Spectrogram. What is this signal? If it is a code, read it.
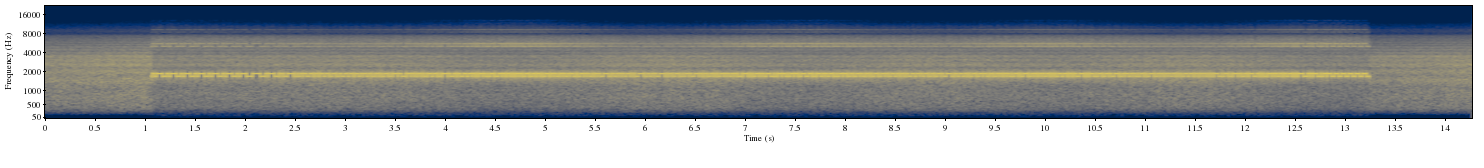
NAVTEX (SITOR-B), 100 baud, 170 Hz shift, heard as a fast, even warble, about 1750 Hz centre, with radio static. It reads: SOUS CETTE FORME, DIONYSOS PRIT AUSSI LE NOM DE LIBER OU LIBER PATER.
